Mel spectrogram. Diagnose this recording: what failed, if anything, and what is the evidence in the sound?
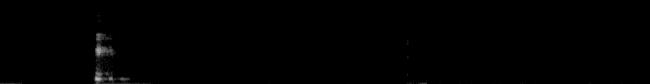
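The codec stage failed: damaged data in a compressed stream gives brief glitches in the speech at 0.83 s and 3.78 s. Corrupted bytes made the decoder misread those frames until it found the next valid header.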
